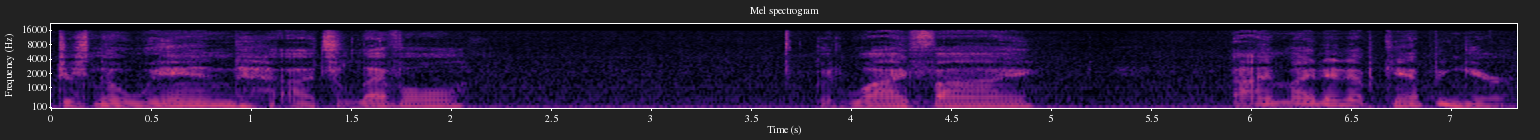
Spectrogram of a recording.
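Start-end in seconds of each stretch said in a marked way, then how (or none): none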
